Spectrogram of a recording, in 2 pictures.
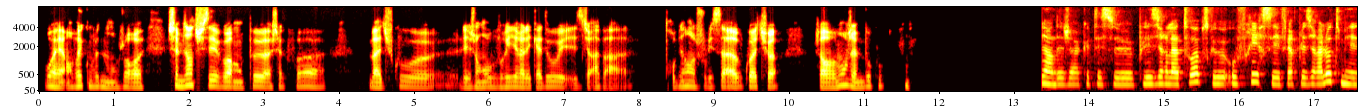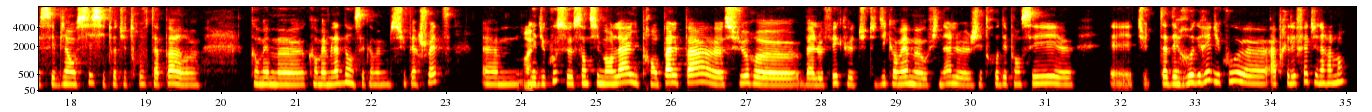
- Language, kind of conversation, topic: French, advice, Comment décrirais-tu la pression sociale que tu ressens pour dépenser lors de sorties ou pour offrir des cadeaux ?
- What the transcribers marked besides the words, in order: chuckle; static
